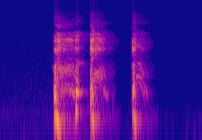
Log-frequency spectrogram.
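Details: Three short dry coughs from an adult, deliberately induced by closing the nose and breathing through the mouth for about two minutes, demonstrating why cold air through the mouth causes cough; dry cough from mouth breathing.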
